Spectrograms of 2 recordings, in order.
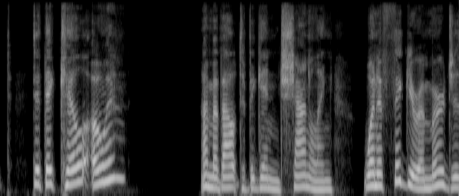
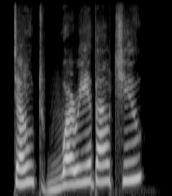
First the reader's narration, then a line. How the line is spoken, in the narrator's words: say, inadvertently raising my voice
